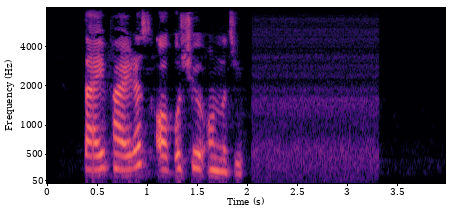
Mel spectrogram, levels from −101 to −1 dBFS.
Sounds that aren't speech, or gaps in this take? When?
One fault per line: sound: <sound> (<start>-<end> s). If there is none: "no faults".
no faults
